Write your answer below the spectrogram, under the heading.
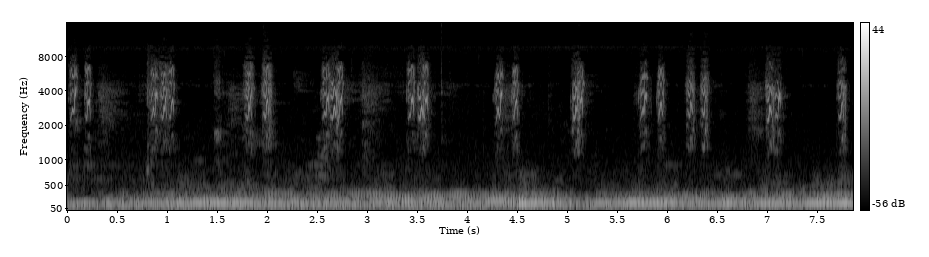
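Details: Yellow-vented bulbul chicks in a tree nest, hungry and begging for food: sharp, high chirps, mostly doubled, repeated about every half second, with a constant low background hum.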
